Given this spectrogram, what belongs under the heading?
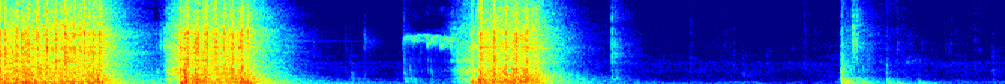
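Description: A power drill driving screws whirs in several short bursts nearby, each a second or less, with brief pauses between and a final quick blip.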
